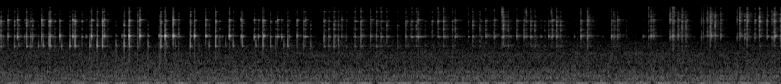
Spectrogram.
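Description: Long acrylic nails rapidly tap and scratch a medium maroon glossy hollow ceramic vase with a black band, held first horizontally and then vertically. The result is a dense stream of bright, dry clicks and scrapes with a high ringing tone near 3.8 kHz that dies away almost instantly, over a faint low hum.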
